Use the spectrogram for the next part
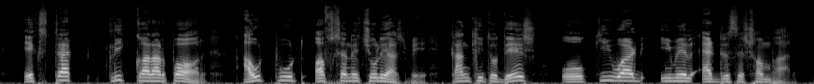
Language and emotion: Bengali, neutral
